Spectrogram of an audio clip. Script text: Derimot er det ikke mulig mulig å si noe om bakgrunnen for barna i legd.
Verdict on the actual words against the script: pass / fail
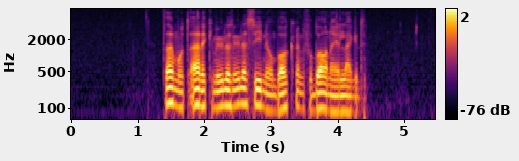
pass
